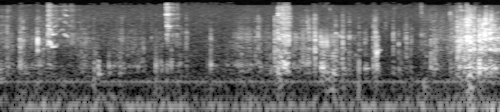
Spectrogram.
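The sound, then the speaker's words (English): Quiet slurping of bubble tea through a straw, with irregular crackly sucking bursts and bubbly gurgles that grow a little louder toward the end, drawing up a tapioca ball; no one speaks. “Let me take a sip cuz I'm thirsty.”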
